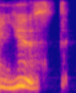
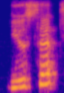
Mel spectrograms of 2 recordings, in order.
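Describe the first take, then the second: First: The word is said with one syllable. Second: The word is said with two syllables. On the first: The speaker calls it right. "we say used" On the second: The speaker calls it wrong. "we don't pronounce the E"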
